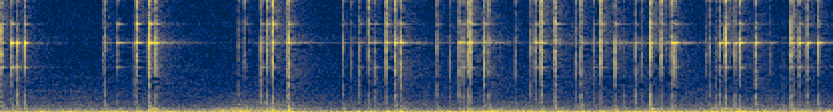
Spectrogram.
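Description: A medium rectangular thick glass perfume bottle, partly filled with liquid, is tapped on its sides with long acrylic nails of both hands. A rapid stream of light, bright clicks and clinks with a faint high glassy ring follows, over a low background rumble.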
